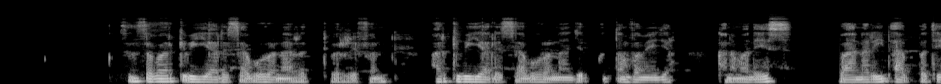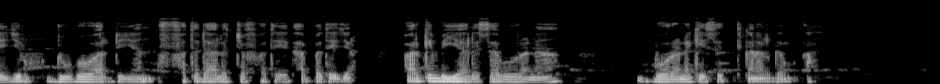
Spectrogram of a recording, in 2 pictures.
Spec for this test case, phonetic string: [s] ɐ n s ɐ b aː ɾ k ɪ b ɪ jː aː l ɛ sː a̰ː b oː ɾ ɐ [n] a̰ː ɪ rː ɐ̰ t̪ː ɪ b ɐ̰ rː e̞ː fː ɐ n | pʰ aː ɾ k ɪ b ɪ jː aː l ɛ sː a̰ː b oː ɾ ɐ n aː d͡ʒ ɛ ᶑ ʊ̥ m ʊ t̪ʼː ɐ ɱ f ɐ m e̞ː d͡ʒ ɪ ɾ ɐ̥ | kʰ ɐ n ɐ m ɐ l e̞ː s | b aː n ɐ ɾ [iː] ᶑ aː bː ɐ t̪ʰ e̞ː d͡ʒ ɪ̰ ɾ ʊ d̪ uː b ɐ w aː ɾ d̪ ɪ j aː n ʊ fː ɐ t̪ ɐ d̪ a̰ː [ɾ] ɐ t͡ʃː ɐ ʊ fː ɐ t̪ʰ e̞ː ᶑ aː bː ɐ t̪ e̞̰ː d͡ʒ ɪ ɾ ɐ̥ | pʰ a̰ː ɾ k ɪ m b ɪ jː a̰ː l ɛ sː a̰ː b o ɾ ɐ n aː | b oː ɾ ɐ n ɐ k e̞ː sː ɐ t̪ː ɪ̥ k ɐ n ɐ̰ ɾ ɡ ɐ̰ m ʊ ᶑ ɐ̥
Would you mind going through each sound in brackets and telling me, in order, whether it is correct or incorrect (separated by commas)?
correct, correct, correct, incorrect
